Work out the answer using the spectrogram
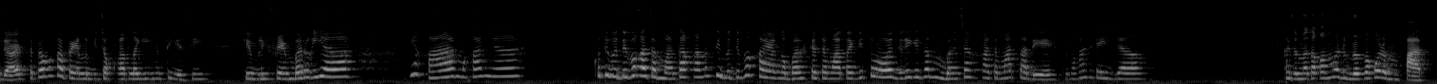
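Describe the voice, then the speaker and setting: A young woman chatting casually on a livestream, reading viewer comments, giggling and repeating herself. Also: sits high. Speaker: livestream host reading chat.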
